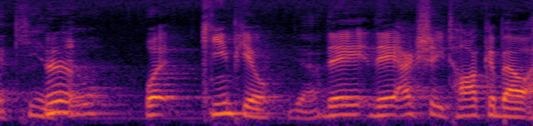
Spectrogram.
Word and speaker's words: Key and Peele: But there's a sketch where Keen and Peele. or How do in you pronounce Germany, that? yeah, Key and No. Peele. What Key and Peele?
